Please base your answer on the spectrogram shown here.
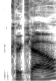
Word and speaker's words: cacao: essentially just chocolate flavor that's how you pronounce it I've been saying it wrong cacao cacao yeah yep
